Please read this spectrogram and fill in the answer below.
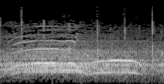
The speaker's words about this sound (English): There's mostly a cheer from the women. Was there a few chaps in there? Yeah!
